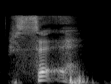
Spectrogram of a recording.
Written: rse

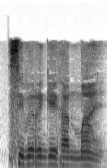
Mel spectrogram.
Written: siviringi gan mai

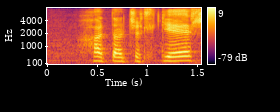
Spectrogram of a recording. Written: hadajiłgéésh

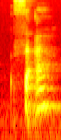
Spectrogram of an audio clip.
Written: saa

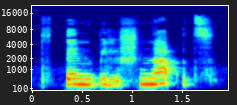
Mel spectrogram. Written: ttenbilxnaqtz

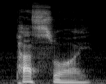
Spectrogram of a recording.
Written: passoɑj

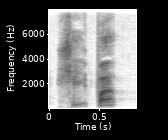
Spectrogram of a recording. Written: xepa

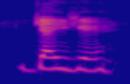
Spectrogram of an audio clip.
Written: Quialana

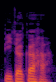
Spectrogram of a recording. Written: pikakaha

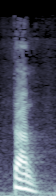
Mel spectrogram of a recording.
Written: Tan

